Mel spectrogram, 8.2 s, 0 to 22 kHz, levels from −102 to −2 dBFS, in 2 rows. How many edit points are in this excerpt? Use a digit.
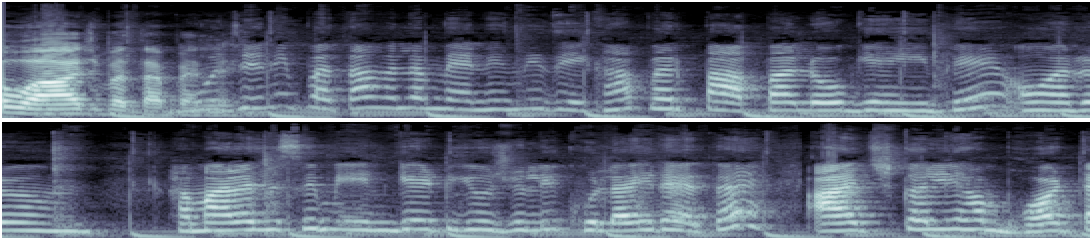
1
